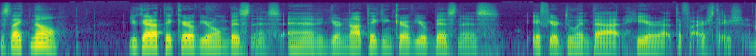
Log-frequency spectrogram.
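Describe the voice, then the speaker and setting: A woman with a Puerto Rican accent speaks at a very deep, low pitch. Her pace is moderate and her intonation fairly even. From Puerto Rico. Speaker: firefighter, captain and mentor. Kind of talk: casual interview chat.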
